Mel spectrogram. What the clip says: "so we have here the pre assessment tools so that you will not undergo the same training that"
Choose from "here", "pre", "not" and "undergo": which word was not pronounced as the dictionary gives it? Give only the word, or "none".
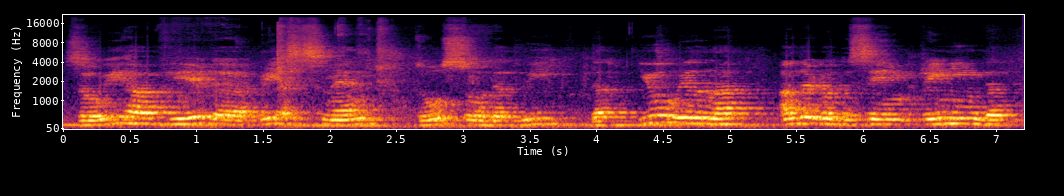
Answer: none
